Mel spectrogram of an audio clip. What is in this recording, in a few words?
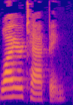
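"wiretapping", English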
